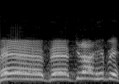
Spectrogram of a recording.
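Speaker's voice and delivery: demonic voice, like something possessed. Retelling a bear encounter, imitating Elena Bascom's demonic voice. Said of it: "but that demonic voice".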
